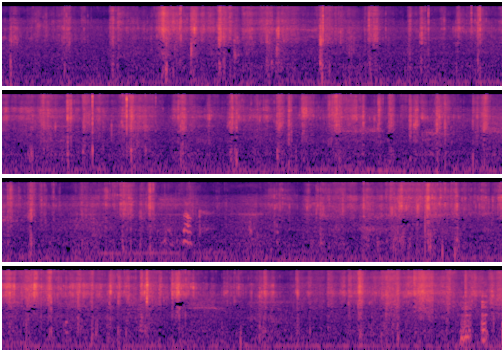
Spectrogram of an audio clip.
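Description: Footsteps crunching and rustling through dry fallen leaves and twigs on a woodland path, in an irregular run of short crackles. Someone clears their throat at the very end.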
